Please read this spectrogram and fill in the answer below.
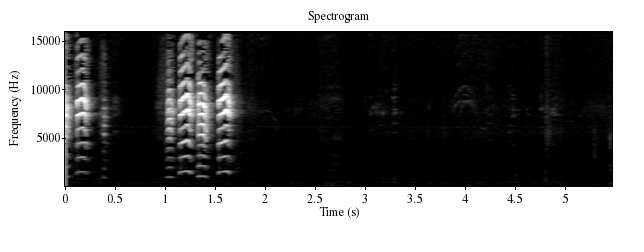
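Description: Squeaky rubber toy ball squeaking under a foot: a few quick squeaks at the start, then a run of about four more a second later.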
